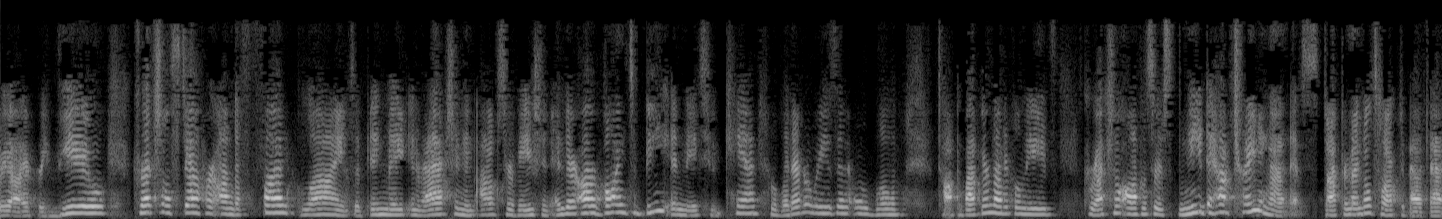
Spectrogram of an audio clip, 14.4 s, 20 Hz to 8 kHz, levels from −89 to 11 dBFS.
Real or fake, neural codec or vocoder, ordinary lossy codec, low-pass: fake; codec, 16 kHz, 1 kbps, FreqCodec, smaller model; MP3, 32 kbps; 7.2 kHz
